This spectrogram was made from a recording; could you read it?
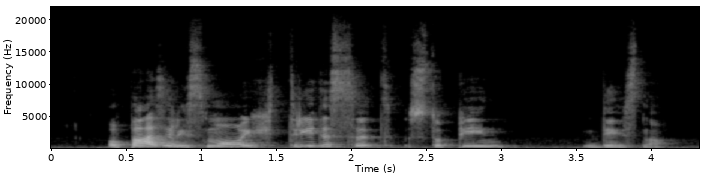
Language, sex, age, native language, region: Slovenian, female, 18-29, Slovenian, Drava region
